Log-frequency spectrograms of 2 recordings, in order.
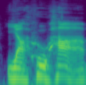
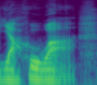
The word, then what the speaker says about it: Yahuah: here and so it could be yahua but it could not be yahua because you cannot have the vowel coming before the he now yahua could be the pronunciation if you have another V there that is understood as the W consonant but uh you can't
